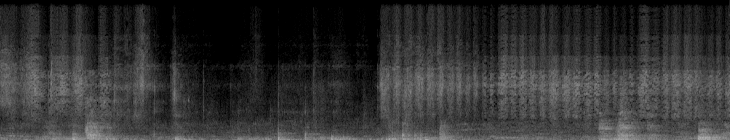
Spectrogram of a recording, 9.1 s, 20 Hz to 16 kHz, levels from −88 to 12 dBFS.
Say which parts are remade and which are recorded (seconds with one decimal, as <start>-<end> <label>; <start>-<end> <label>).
0.0-0.4 recorded; 0.4-5.5 remade; 5.5-9.1 recorded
